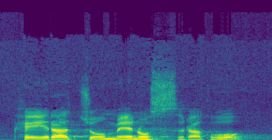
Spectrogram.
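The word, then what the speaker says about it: πειραζόμενος: 미혹됨이니 여기서 말하는이 시험은 원어로 볼 때는요 페이라 좀 메노스라고 발음을 합니다이 시험은 시련이 아니라 유혹을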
